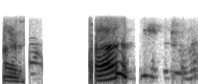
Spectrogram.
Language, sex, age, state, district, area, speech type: Kashmiri, male, 45-60, Jammu and Kashmir, Ganderbal, rural, conversation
